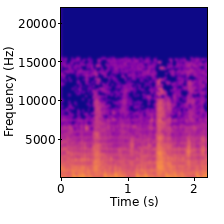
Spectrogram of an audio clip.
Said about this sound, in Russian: В тот же миг конь повернул и понесся во весь опор от берега к лесу.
